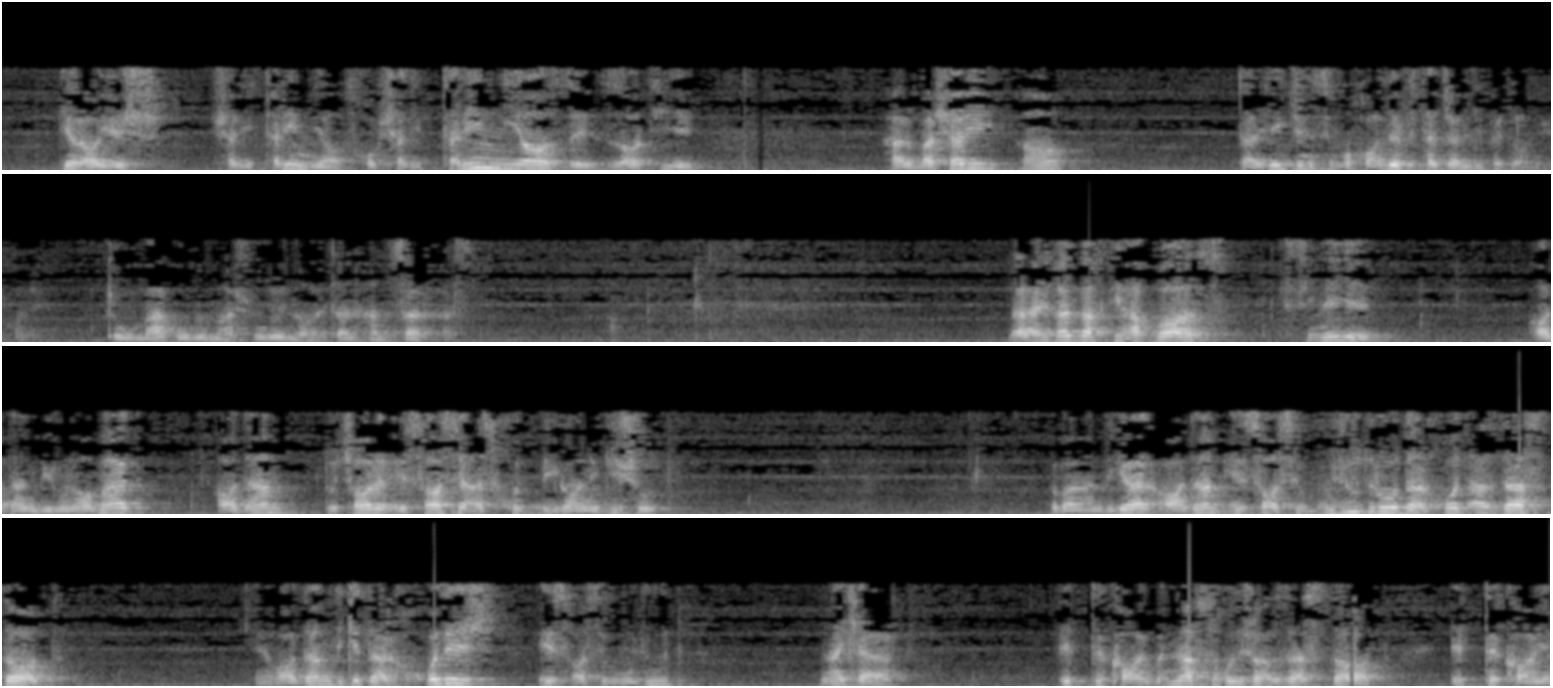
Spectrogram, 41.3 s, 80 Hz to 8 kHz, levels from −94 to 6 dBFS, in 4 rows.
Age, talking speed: 50-69, 100 wpm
